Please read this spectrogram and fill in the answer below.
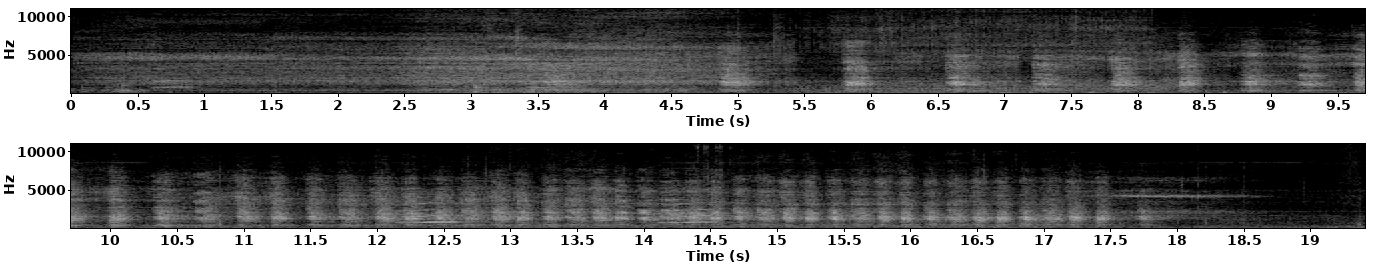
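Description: Steam locomotive sound effects from the DCC sound decoder of a Bachmann Castle class model steam locomotive. A steady hiss of steam gives way, about five seconds in, to exhaust chuffs that start slowly and quicken to about four a second as the model pulls away, with a few brief squeaks along the way.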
